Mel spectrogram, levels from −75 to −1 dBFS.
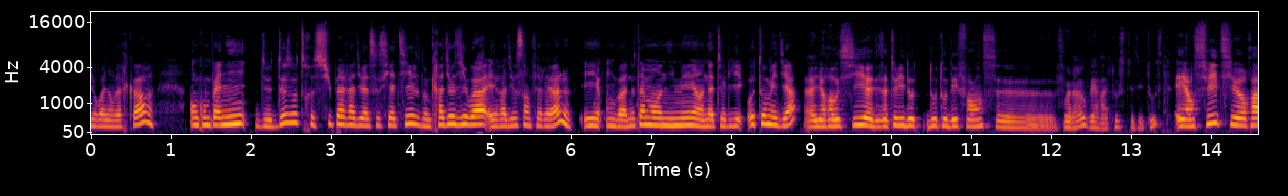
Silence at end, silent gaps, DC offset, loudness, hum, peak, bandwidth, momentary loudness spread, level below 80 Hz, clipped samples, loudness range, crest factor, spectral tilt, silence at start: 0 s; none; under 0.1%; -22 LUFS; none; -6 dBFS; 16 kHz; 10 LU; -66 dBFS; under 0.1%; 5 LU; 16 dB; -6 dB/octave; 0 s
